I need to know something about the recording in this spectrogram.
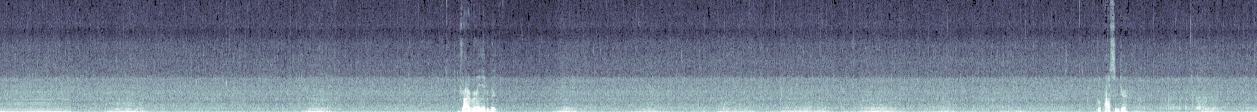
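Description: An engine rumbles at low speed, revving in short bursts.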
